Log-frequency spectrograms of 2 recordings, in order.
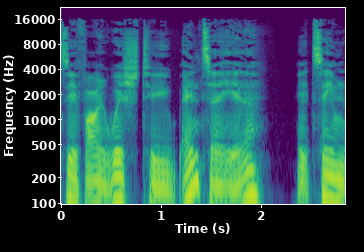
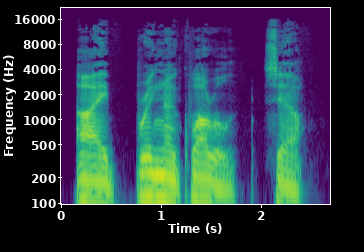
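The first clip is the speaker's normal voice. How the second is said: usual speaking voice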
